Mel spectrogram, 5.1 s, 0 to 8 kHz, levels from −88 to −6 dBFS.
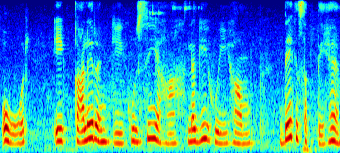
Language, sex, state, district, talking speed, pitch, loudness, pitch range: Hindi, female, Himachal Pradesh, Shimla, 150 wpm, 230 Hz, -17 LUFS, 200-255 Hz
